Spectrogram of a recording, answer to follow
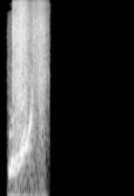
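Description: A short cartoon sound effect: one quick swoop rising in pitch, about half a second long, right at the start.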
